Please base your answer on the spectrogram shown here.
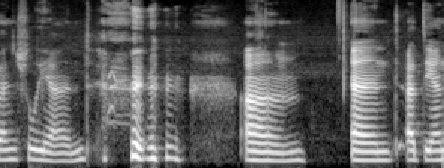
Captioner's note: laughs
